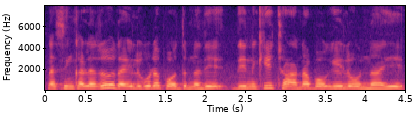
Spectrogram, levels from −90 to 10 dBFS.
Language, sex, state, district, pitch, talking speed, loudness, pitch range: Telugu, female, Andhra Pradesh, Annamaya, 200 Hz, 120 wpm, -13 LUFS, 195-210 Hz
